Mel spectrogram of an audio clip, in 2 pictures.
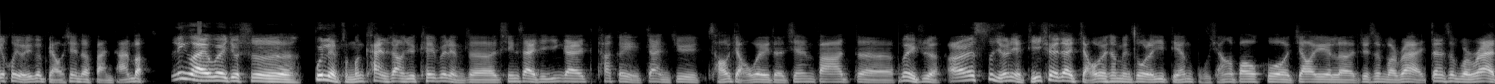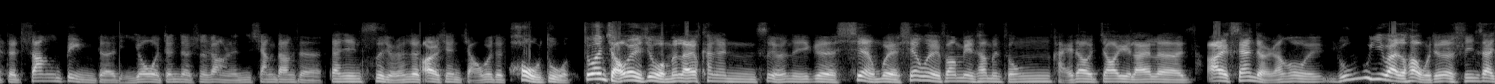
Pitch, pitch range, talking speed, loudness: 130 Hz, 115-150 Hz, 335 characters per minute, -18 LUFS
